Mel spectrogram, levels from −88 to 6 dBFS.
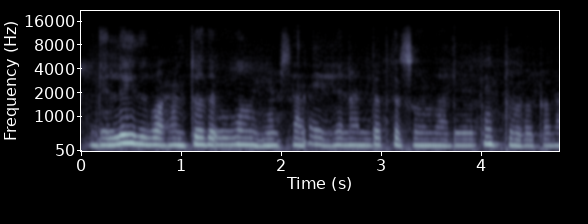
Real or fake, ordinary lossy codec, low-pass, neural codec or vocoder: fake; none; 14.4 kHz; codec, 32 kHz, 1.9 kbps, SNAC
